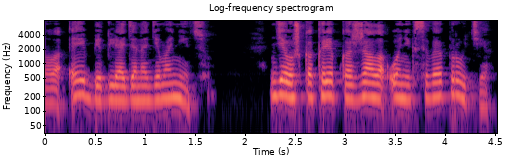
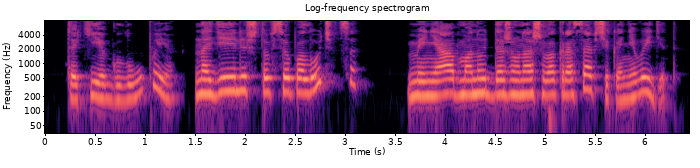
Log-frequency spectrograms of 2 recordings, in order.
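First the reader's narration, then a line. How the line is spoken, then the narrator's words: Laughing again. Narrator (Russian): Снова рассмеялась она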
